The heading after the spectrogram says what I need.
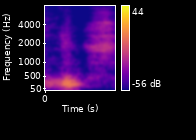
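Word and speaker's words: ν: Donc, la lettre que vous voyez ici, c'est comme un V stylisé, là, ça se prononce nu, et cette grandeur-là est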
